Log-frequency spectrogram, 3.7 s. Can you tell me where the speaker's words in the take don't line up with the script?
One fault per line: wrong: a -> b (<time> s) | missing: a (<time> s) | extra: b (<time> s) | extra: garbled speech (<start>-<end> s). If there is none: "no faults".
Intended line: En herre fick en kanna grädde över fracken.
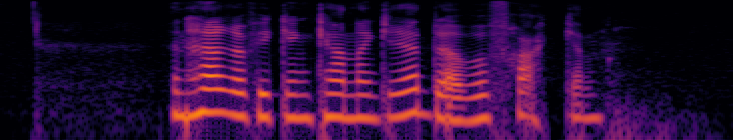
no faults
